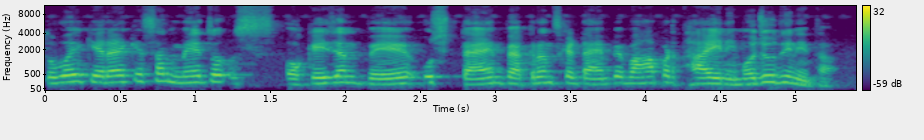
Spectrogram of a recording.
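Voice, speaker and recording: A man's voice: high voice, a little fast, darkish tone, dull audio, a little hiss or hum. A man with a Pakistani accent teaching like an exam-prep law tutor, didactic, repeating key phrases and posing rhetorical questions, switching into English terms. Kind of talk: exam-prep lecture mixing Urdu with English legal terms.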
